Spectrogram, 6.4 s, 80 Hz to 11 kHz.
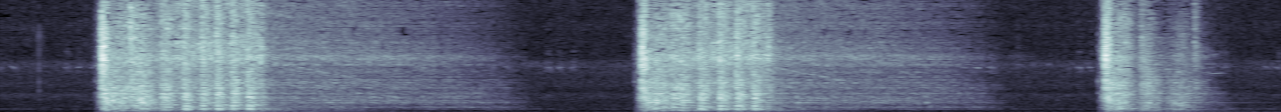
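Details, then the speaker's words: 2009 Toyota Tundra 5.7 intermittent no crank (earlier P2799 immobilizer code): with relay jumper bypassing the ignition switch, starter solenoid chatters in rapid clicking bursts with no crank; faulty solenoid, whole starter being replaced. "You can hear the solenoid clicking. So the solenoid is the problem on the starter, but we're going to change the entire starter."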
